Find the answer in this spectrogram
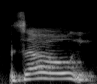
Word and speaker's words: Zo: Zo, your r your name rhymes with Mo.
